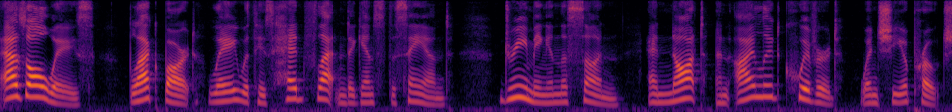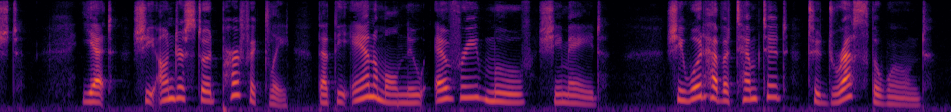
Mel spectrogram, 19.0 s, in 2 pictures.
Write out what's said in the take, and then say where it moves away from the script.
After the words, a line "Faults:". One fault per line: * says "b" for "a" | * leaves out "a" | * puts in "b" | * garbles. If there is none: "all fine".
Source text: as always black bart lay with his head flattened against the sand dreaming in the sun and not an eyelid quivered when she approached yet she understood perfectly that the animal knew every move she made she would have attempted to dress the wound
as always black bart lay with his head flattened against the sand dreaming in the sun and not an eyelid quivered when she approached yet she understood perfectly that the animal knew every move she made she would have attempted to dress the wound
Faults:
all fine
